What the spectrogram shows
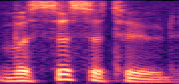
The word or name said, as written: vicissitude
